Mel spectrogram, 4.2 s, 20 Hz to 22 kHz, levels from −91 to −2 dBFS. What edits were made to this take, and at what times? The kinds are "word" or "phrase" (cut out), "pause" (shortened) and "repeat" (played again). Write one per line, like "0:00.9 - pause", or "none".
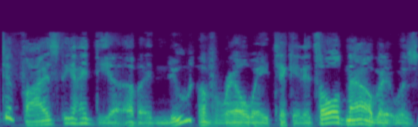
0:01.9 - word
